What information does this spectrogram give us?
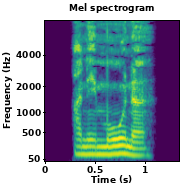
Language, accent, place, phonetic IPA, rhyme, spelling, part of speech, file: German, Germany, Berlin, [anəˈmoːnə], -oːnə, Anemone, noun, De-Anemone.ogg
- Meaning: anemone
